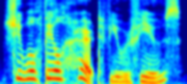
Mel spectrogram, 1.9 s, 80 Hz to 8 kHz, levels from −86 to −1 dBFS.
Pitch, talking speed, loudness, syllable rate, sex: 225 Hz, 225 wpm, -18 LUFS, 5.3 syllables/s, female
